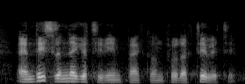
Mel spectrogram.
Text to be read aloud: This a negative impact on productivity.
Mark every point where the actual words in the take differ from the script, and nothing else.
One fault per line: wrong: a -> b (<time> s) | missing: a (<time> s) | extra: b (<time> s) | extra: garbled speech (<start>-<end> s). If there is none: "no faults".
no faults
